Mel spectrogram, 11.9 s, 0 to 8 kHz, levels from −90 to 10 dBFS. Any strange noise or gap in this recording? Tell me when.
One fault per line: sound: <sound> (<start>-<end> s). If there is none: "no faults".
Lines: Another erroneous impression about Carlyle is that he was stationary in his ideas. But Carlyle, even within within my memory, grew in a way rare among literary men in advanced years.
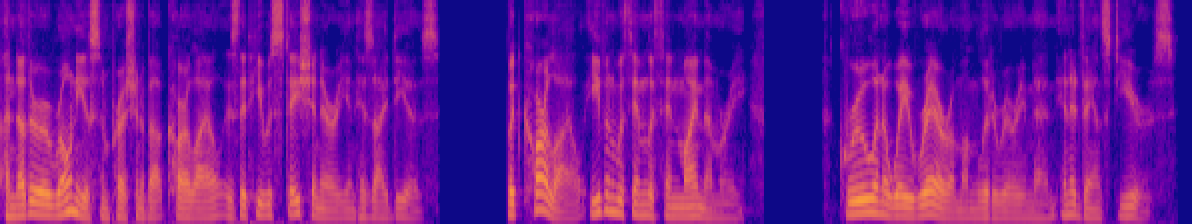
no faults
